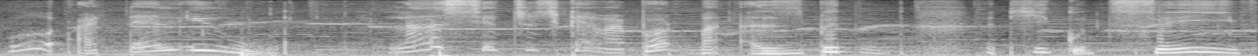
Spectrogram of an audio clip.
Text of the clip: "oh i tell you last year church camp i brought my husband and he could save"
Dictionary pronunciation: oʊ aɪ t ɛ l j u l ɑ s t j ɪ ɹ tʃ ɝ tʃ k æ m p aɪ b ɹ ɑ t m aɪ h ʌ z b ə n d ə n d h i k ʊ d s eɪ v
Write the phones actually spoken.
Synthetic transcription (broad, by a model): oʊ aɪ t ɛ l j u l ɑ s t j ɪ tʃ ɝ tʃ k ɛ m aɪ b ɑ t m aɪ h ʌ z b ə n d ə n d h i k ʊ d s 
